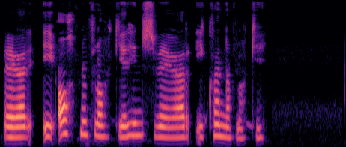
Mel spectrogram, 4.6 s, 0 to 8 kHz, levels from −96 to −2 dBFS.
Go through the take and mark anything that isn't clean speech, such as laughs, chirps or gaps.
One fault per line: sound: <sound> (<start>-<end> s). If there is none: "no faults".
no faults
